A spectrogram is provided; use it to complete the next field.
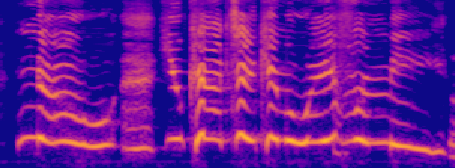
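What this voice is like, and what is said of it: Deliberately bad melodramatic actress voice. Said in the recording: “I'm doing this voice badly on purpose. This is not a good actress.”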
